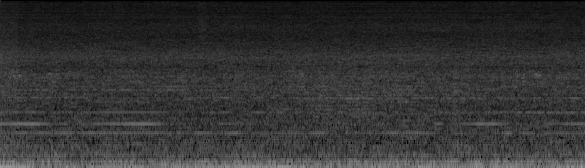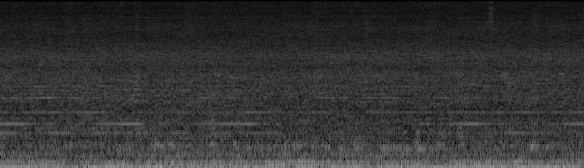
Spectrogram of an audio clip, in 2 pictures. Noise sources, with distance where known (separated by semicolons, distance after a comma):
background noise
